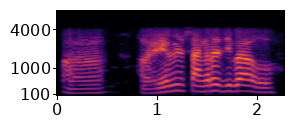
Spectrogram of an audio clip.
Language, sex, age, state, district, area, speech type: Odia, male, 18-30, Odisha, Koraput, urban, conversation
